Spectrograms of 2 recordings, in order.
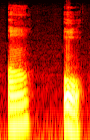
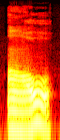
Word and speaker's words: en haut: Okay, final T not pronounced, and then this H as previously, you don't pronounce it, so this is haut. En haut. En haut.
